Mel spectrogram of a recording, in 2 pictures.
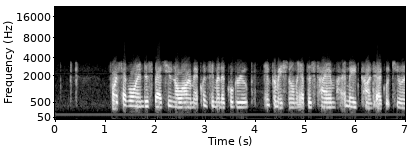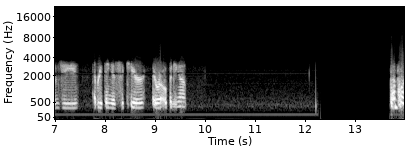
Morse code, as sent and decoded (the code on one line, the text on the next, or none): none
